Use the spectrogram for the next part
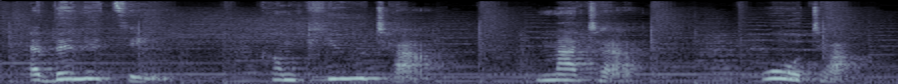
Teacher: ولكن في البريتش accent بنعمل stress على حرف ال T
